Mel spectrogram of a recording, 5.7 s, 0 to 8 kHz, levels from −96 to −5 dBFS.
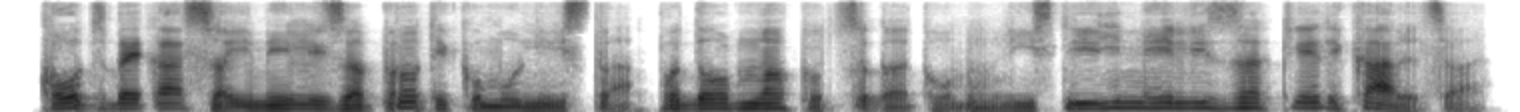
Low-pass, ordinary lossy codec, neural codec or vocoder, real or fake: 7.2 kHz; none; codec, 16 kHz in and 24 kHz out, 0.6 kbps, FireRedTTS-2 codec; fake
